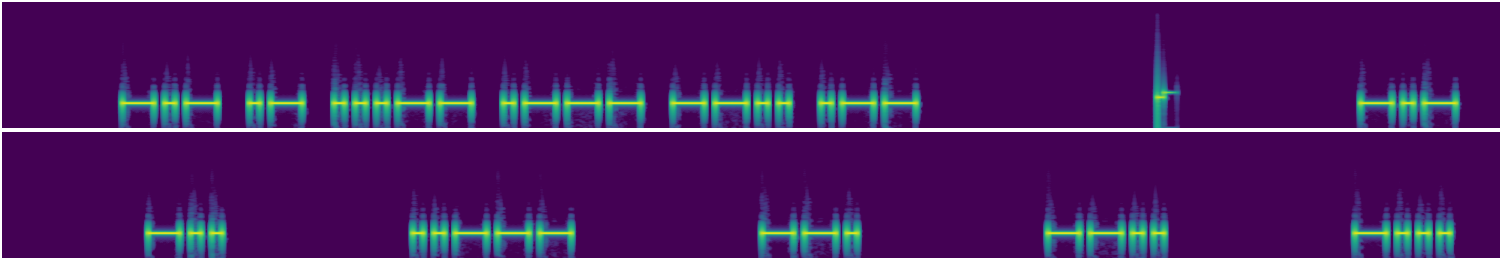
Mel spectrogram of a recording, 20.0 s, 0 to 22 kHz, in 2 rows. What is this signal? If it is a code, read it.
Morse code, heard as a keyed tone, about 17 wpm, spaced as for 9 wpm, 700 Hz. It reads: KA3JZW KD2GZB
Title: USA Call Signs - 6 Characters - 6x Character Spacing - 17wpm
